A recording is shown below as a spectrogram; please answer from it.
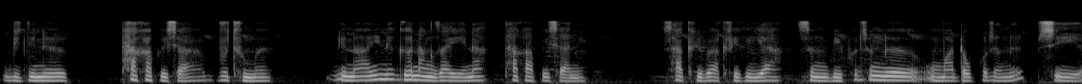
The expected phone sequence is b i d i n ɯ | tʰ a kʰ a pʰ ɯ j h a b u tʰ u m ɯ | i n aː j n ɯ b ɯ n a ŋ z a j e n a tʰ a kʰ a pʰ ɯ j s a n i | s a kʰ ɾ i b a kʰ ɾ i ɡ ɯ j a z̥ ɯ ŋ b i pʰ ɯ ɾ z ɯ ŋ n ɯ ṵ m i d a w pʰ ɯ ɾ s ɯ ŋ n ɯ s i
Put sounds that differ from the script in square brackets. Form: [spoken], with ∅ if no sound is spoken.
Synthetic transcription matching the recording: b i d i n ɯ | tʰ a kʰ a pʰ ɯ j [s] a b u tʰ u m ɯ | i n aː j n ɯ [ɡ] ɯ n a ŋ z a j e n a tʰ a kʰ a pʰ ɯ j s a n i | s a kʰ ɾ i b a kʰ ɾ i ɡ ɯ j a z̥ ɯ ŋ b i pʰ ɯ ɾ z ɯ ŋ n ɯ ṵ m [a] d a w pʰ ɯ ɾ [z] ɯ ŋ n ɯ s i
